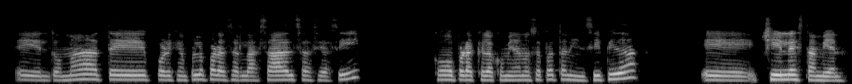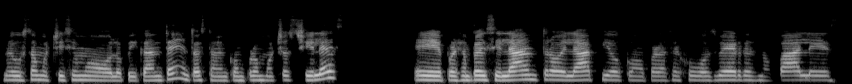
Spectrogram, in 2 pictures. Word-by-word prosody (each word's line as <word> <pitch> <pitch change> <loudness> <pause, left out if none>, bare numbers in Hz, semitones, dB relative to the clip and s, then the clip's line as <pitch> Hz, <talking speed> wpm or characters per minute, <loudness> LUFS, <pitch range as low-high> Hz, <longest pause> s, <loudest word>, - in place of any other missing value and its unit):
el 200 -2 -5
tomate, 215 +1 0
por 210 -1 -2
ejemplo 205 +3 -4
para 220 -1 +1
hacer 205 0 -6
la 195 -1 -4
salsas 205 0 0
y - - -6
así, 235 - -4 0.7
como 215 -1 -1
para 210 -1 +3
que 200 - -4
la 200 - +2
comida 200 +1 -4
no 200 0 -4
sepa 220 +2 -4
tan 220 0 -4
insípida, 210 - +1 0.6
eh, 195 -2 -1
chiles 225 -1 +5
también, 185 -3 0
me 205 -1 -2
gusta 200 +2 -1
muchísimo 200 -2 -1
lo 180 -1 -2
picante, 185 +4 0
entonces 210 -7 -2
también 185 -1 -5
compro 190 +1 -3
muchos 195 +1 -6
chiles, 245 +11 +2 0.7
eh, 200 -2 +5
por 195 0 +2
ejemplo 195 +2 +3
el 205 - +4
cilantro, 210 +2 +4
el 200 0 +1
apio, 205 0 +1
como 190 -2 -12
para 190 -1 -7
hacer 195 +1 -12
jugos 190 -1 -7
verdes, 205 -1 0
nopales, 205 +1 -2
200 Hz, 160 wpm, -23 LUFS, 195-215 Hz, 0.7 s, chiles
